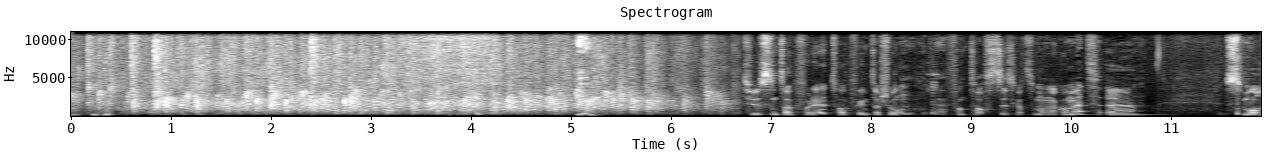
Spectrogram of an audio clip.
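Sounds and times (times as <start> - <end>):
crowd applauding to welcome a professor: 0.0 - 6.7
speech: 0.2 - 0.5, 6.8 - 11.0, 11.6 - 11.8.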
